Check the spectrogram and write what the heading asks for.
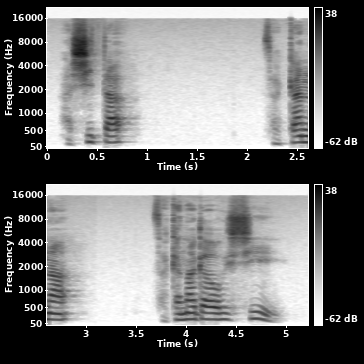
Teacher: La première mora est basse, toutes les suivantes sont hautes. On a une prononciation basse, haute, haute. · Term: accentuation plate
